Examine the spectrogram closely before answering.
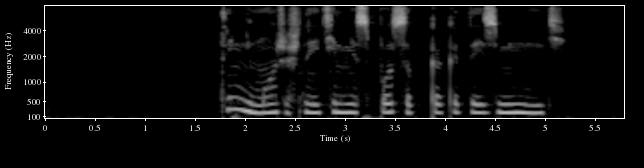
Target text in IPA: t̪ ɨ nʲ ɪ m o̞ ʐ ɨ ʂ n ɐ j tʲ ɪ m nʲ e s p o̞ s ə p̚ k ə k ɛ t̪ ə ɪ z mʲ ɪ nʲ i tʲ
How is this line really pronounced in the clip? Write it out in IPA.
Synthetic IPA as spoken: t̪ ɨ nʲ ɪ m o̞ ʐ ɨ ʂ n ɐ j tʲ i m nʲ e s p o̞ s ə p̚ k a k ɛ t̪ ə ɪ z mʲ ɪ nʲ i tʲ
